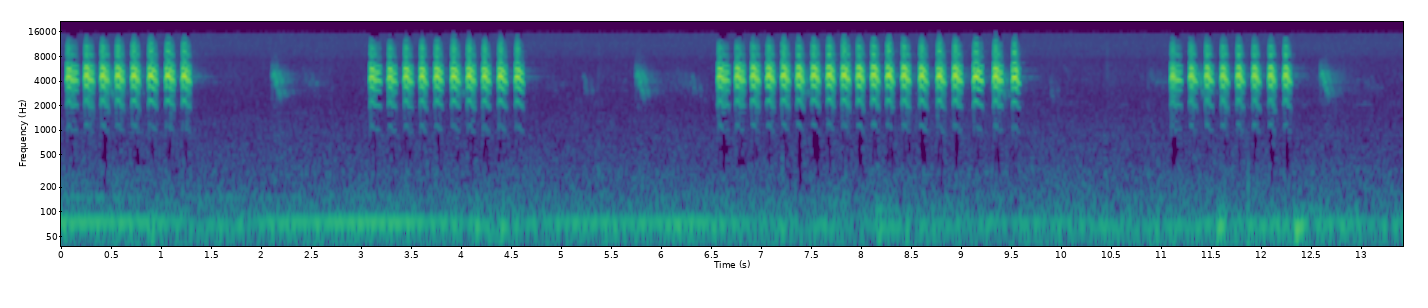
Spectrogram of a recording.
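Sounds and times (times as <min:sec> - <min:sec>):
red-footed falcon calling in sharp high chattering notes: 0:00.0 - 0:01.4, 0:03.1 - 0:04.7, 0:06.6 - 0:09.7, 0:11.1 - 0:12.4.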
